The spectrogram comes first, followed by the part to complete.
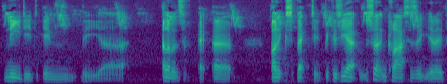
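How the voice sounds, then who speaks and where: A game master casually recaps a tabletop role-playing session, speaking haltingly and conversationally while stressing key words. His medium-pitched voice is gravelly, with background noise in the recording.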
